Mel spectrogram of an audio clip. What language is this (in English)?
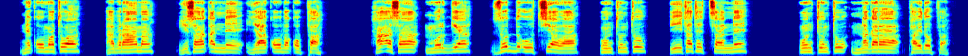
Dawro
